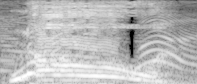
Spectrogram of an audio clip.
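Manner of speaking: high, drawn-out cry of dismay; dismayed shout. Real, not acted. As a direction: cry out as the crucial play fails. Real cry at failed crucial play.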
